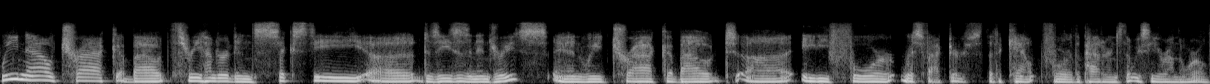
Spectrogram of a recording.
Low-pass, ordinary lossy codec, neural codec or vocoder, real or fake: 7.2 kHz; Opus, 16 kbps; none; real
